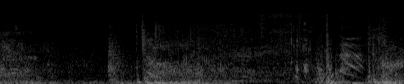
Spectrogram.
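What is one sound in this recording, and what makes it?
A monstrous creature roars.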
